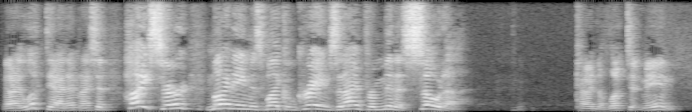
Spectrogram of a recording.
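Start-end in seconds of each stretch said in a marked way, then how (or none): 1.2-4.7 higher, chipper greeting; eager introduction. Retold or imitated. Visitor greeting an old street hustler, eager and polite. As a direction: introduce yourself with naive eagerness.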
